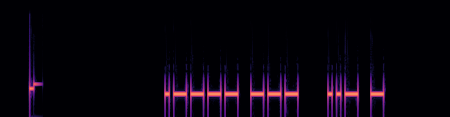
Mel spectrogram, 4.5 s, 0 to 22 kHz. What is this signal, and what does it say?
Morse code, heard as a keyed tone, about 28 wpm, 700 Hz. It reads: 1O UT
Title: Winter Field Day Exchanges Encore 28wpm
